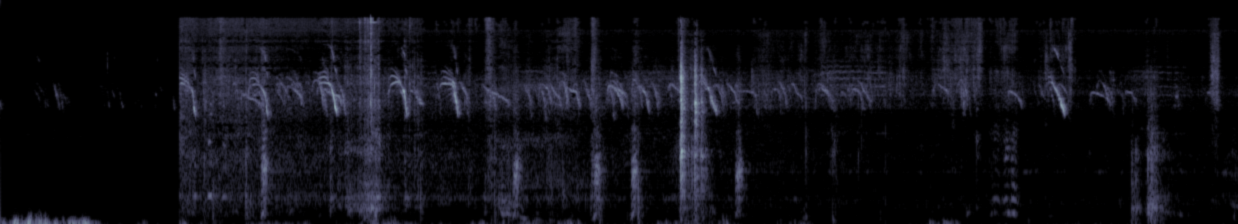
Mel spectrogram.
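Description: Wind buffeting the microphone at first, then, from about two seconds in, small birds chirping steadily in quick, falling notes, with a few lower calls and clicks among them.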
